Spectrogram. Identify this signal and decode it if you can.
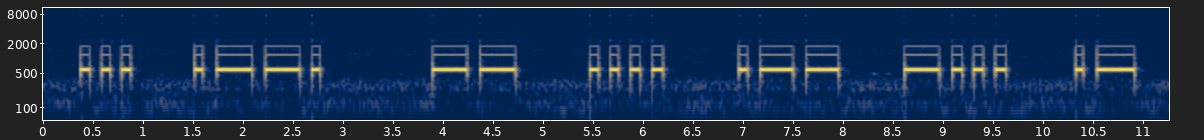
Morse code, heard as a keyed tone, about 11 wpm, spaced as for 8 wpm, 600 Hz. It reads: SP M H WB A
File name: 4 LEZIONE CW 1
